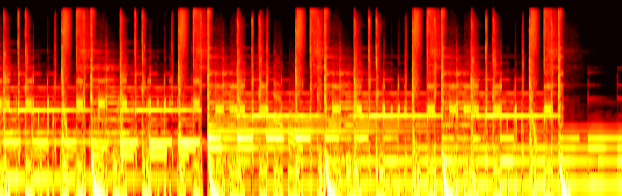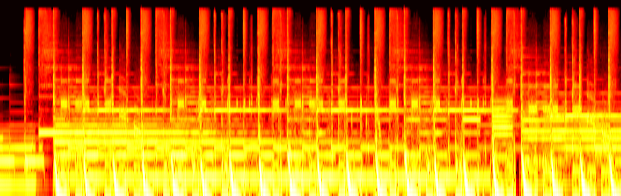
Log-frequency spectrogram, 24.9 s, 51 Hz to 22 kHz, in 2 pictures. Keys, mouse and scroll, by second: 0.1 Tab, 0.7 middle click, 1.8 scroll up 1, 2.8 middle click, 3.5 scroll down 4, 3.9 middle click, 4.8 scroll down 1, 6.0 click, 6.1 Tab, 6.6 click, 7.0 middle click, 7.9 scroll up 1, 8.4 Tab, 9.1 a, 10.3 click, 10.7-11.1 scroll up 1, 12.0 i, 19.3 middle click, 19.7-20.3 scroll up 3, 20.2 click, 21.8 click, 22.8 click, 23.6 g.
